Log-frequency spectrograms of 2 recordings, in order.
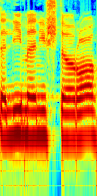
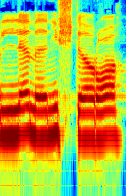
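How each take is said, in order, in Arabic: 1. تلي اللام الأولى حركة كسرة. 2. تلي اللام الأولى حركة فتحة. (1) "وليس لمن اشتراه وهذا خطأ" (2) "بفتح اللام"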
